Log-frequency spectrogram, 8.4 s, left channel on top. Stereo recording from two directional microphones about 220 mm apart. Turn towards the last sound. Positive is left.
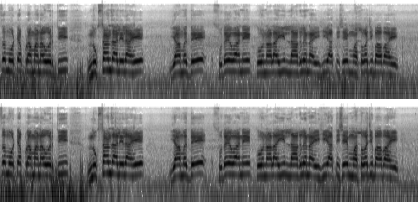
turn(degrees=-20)  # may be behind; listen again after turning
